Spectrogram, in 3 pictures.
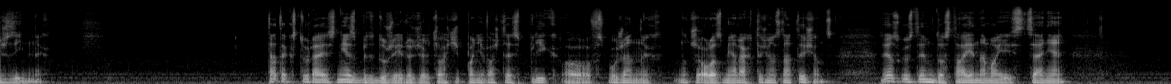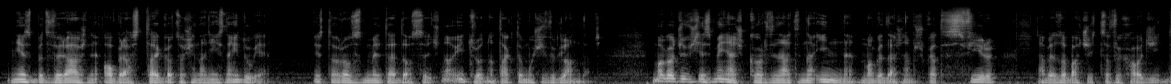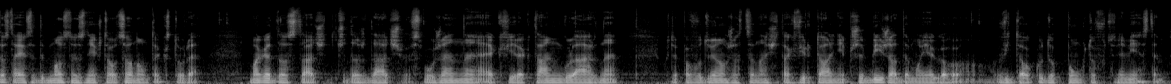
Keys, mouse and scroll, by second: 9.3 Escape, 10.1 right click, 10.8 shift+f, 12.9 click.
